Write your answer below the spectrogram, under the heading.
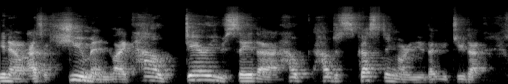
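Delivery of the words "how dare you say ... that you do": put-on newscaster voice in a sudden outburst. Retelling how a newscaster broke from his usual tone: imitating a newscaster's outburst. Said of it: "He just breaks through his usual newscasting".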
